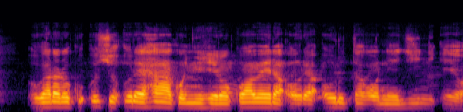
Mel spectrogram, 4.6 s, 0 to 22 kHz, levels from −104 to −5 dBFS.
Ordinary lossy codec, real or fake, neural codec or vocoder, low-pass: none; real; none; none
